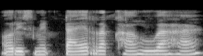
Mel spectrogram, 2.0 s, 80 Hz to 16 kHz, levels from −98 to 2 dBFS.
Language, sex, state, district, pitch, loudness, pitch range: Hindi, female, Jharkhand, Garhwa, 210 Hz, -17 LUFS, 200-215 Hz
